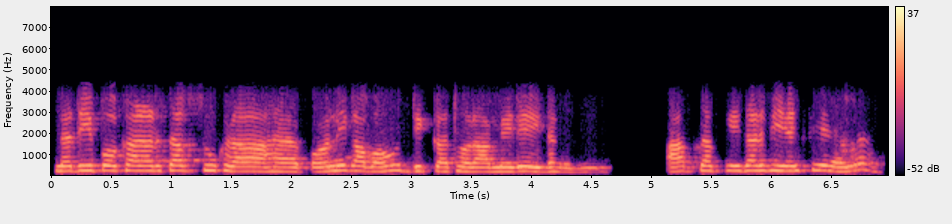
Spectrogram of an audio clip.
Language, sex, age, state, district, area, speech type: Urdu, female, 45-60, Bihar, Khagaria, rural, conversation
